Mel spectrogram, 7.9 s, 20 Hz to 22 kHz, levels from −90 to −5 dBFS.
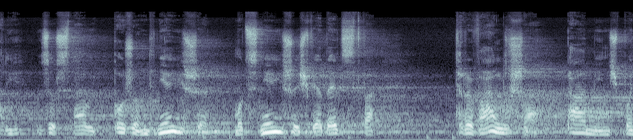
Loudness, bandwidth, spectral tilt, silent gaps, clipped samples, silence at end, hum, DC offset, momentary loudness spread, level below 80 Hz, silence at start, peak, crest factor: -17 LUFS; 15.5 kHz; -3.5 dB/octave; none; under 0.1%; 0 s; none; 1%; 14 LU; -50 dBFS; 0 s; -4 dBFS; 14 dB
